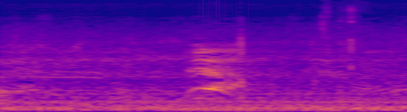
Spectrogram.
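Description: Quiet ballfield background with a low steady hum, broken about a second in by one short shouted call that falls in pitch.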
